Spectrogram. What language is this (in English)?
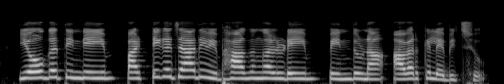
Malayalam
